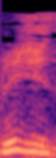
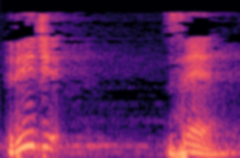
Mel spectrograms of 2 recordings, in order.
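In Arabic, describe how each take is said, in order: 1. يُسحب صوت j داخل صوت z. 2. صوت j منفصل عن صوت z بوضوح. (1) "ازاي بتسحب الجيم كده بالصفات بتاعتها" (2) "خلاص فصلت الجيم كمخرج وصفات عن ازاي"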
